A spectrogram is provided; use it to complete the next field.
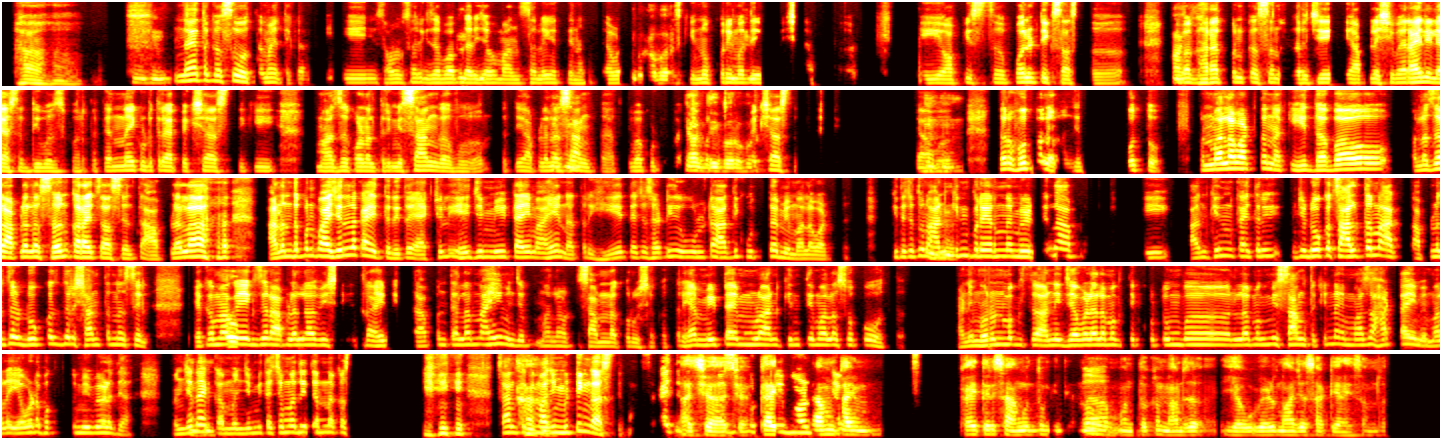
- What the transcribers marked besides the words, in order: other background noise; tapping; unintelligible speech; laughing while speaking: "आपल्याला"; other noise; chuckle; laughing while speaking: "हां, हां"; chuckle
- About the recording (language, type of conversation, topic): Marathi, podcast, तुझ्या रोजच्या धावपळीत तू स्वतःसाठी वेळ कसा काढतोस?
